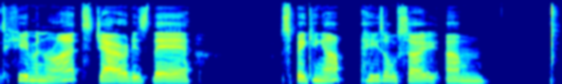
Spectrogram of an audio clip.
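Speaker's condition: No condition

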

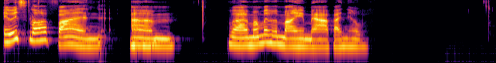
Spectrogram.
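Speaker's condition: Down syndrome; adult woman

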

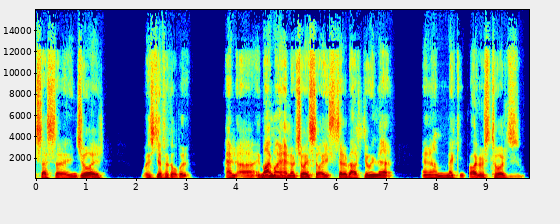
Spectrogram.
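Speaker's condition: Tongue cancer surgery; tongue (glossopharyngeal) cancer, tongue lesion found on biopsy

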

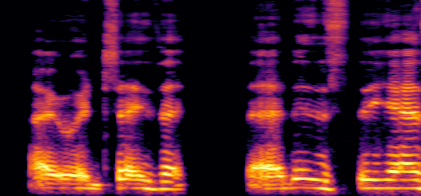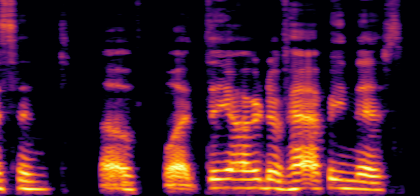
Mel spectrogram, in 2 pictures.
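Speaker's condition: Parkinson's disease, young onset; deep brain stimulation implant

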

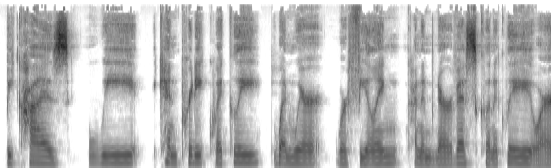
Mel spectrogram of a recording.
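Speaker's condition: No condition

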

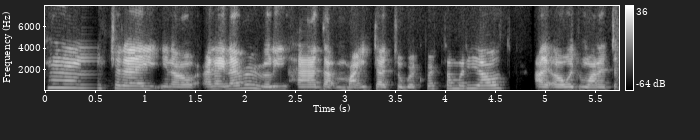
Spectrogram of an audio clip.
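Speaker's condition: Deafness; speech problem growing up, childhood speech therapy, teased for way of talking

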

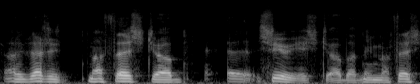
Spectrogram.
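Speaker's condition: Tongue cancer; aggressive tongue cancer

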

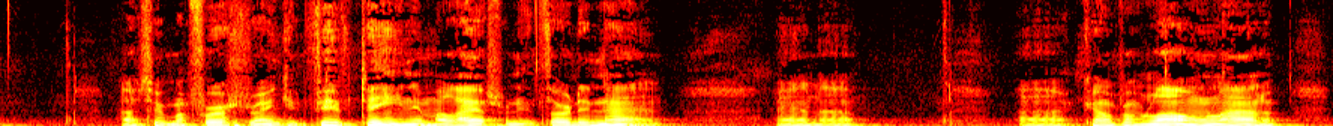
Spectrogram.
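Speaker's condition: Parkinson's

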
